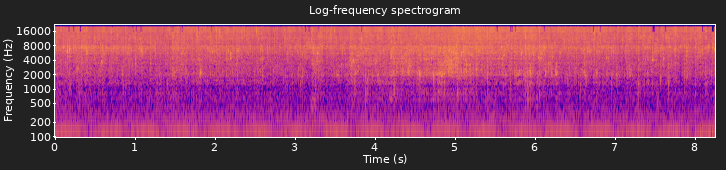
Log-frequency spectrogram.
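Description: Pork backstrap fries quietly in a pan, giving a soft, steady sizzle with faint stirring under a low background hum; no speech.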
